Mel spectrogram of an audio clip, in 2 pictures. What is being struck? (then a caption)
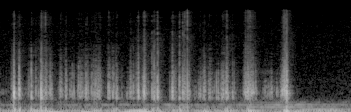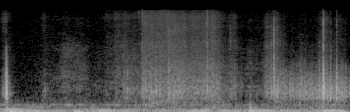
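Shag carpet with plastic comb. A white plastic pick comb is dug into deep-pile red shag synthetic carpet, soft and fibrous, and raked through it with a scratching motion. It makes a run of quick, dry rasping strokes over a steady low rumble, with a softer, brushier hiss midway before the sharper scratches return.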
